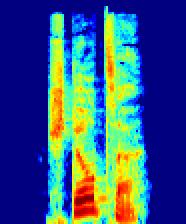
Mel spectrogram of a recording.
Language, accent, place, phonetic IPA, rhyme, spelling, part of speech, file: German, Germany, Berlin, [ˈʃtʏʁt͡sə], -ʏʁt͡sə, stürze, verb, De-stürze.ogg
- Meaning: inflection of stürzen: 1. first-person singular present 2. first/third-person singular subjunctive I 3. singular imperative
